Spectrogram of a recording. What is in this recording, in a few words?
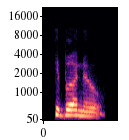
"Hiberno", Indian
